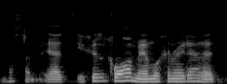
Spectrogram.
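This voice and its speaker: A man's voice: medium pitch, racing, mellow. A man hosting a gaming podcast, reading news in a loose, rambling way and swearing often. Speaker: podcast host. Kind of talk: casual gaming news chat.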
